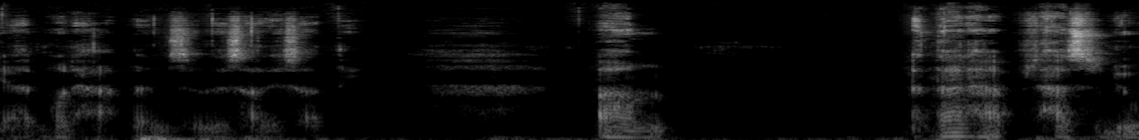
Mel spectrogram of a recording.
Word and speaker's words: Sade Sati: And I know the spelling doesn't seem like it. You might be pronouncing it as Sade Sati or something, but the fact stands that the proper pronunciation is Sade Sati.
